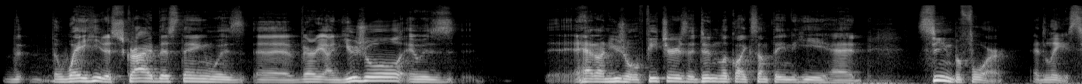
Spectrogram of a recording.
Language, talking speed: English, 155 wpm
